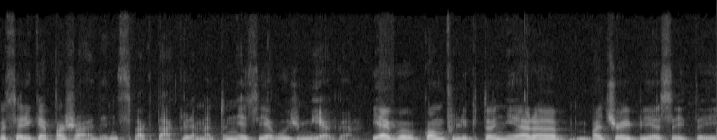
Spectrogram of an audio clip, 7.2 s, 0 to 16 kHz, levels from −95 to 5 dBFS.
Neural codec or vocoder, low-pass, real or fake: none; 14.4 kHz; real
